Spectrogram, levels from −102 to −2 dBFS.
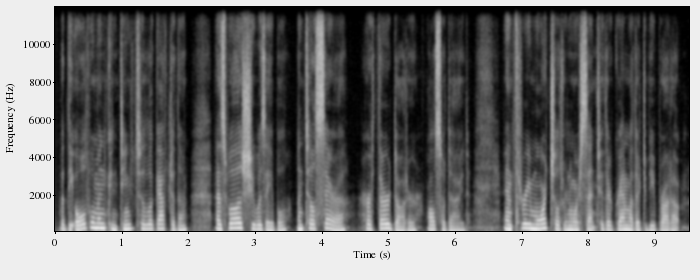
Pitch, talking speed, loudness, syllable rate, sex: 210 Hz, 220 wpm, -17 LUFS, 6.0 syllables/s, female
